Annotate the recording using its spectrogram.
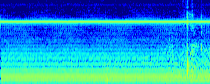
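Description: Steady electrical hum with evenly spaced overtones and a thin constant high whine above it, with one faint click near the end.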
